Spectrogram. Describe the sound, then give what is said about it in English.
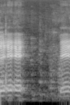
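A sheep bleats twice in countryside fields, a wavering nasal call followed by a brief pause and then a second bleat that is cut off at the end. “As I looked out of the window of the stylophone, I saw luscious countryside, sheep and lambs gambling in the fields.”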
